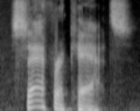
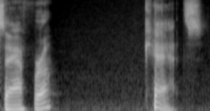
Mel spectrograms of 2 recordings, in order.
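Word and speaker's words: Safra Catz: Safra Katz. It could either be one word or two words. Safra Katz. It's Safra Katz. You got to give a big pause.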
